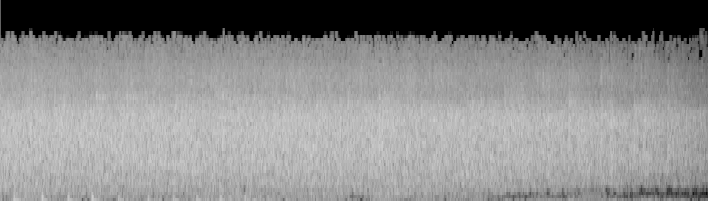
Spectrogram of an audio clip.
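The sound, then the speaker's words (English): A crowd applauds the church helpers steadily, a dense wash of many hands clapping at once that holds strong for several seconds before gradually thinning and fading toward the end. “Give them a big hand Vamos clap bater palmas para eles.”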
